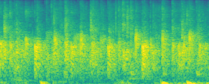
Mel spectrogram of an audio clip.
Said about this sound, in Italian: Un applauso signore.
